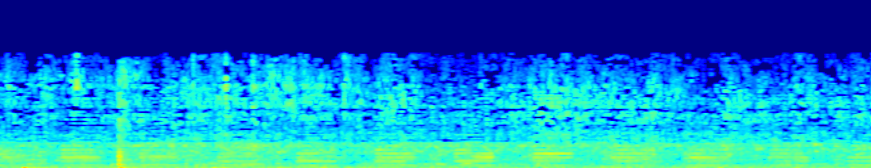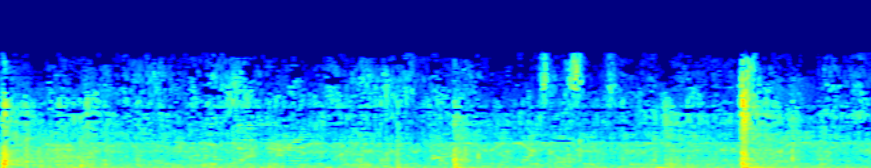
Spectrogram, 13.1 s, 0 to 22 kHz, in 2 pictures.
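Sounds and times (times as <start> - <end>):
car alarms beeping: 0.0 - 8.1
sharp bangs: 6.4 - 7.4.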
